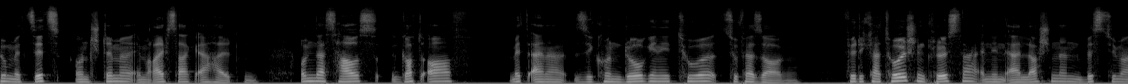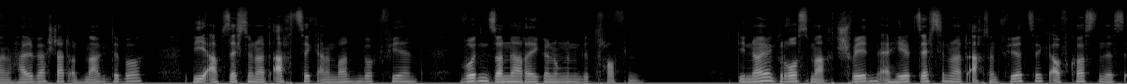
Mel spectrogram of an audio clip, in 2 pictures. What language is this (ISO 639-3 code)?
deu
